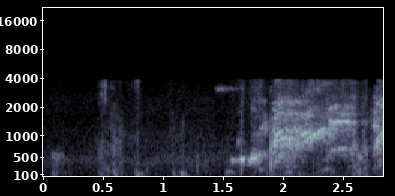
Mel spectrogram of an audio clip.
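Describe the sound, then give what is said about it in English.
A dog lets out a few short, quiet yips, then breaks into louder, drawn-out whimpering whines mixed with sharp barks, with no voices. “Whose dog is that? Mm-hmm. Yeah, it was my dog.”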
